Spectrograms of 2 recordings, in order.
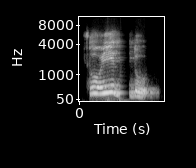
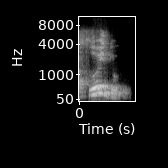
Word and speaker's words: fluído: é usando tá certinho fluído Tá certo se eu quero falar da flexão do verbo fluir Então tem um hiato aqui tá certo Ok se eu quisesse falar fluido sai errado mas quero utilizar o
